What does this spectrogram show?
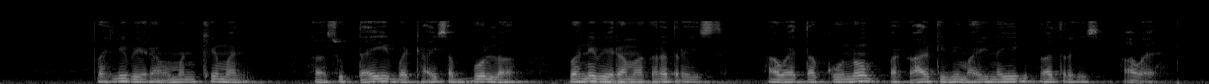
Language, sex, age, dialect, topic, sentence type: Chhattisgarhi, male, 60-100, Central, banking, statement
